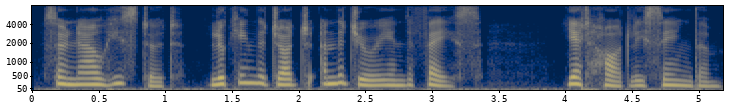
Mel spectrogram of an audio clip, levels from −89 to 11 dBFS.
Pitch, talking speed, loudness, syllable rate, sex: 195 Hz, 195 wpm, -20 LUFS, 4.9 syllables/s, female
